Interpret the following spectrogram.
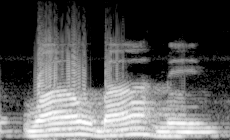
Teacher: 15 নম্বর মাখরাজ, দুই ঠোঁটের মধ্যখান হইতে 3টি হরফ উচ্চারিত হয়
